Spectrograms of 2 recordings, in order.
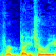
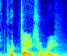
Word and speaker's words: predatory: Number 4, pictured as which predatory animal? That is how you pronounce that word, by the way. Before you mention anything, it is predatory, not predatory.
